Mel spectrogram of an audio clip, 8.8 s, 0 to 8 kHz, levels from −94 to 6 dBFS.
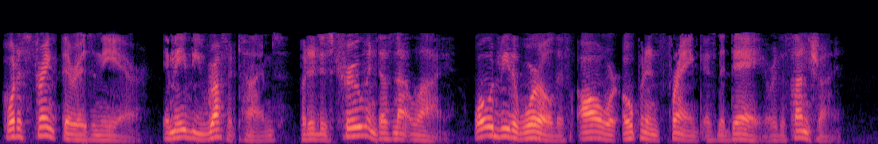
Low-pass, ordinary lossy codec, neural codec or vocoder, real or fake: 7.2 kHz; AAC, 16 kbps; codec, 16 kHz, 16 kbps, FreqCodec, larger model; fake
